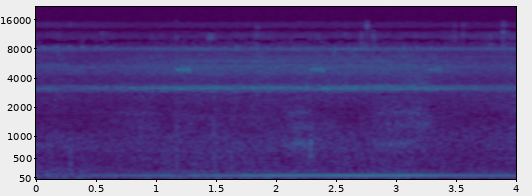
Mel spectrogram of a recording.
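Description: Faint, steady, high-pitched insect trill in the yard, with a low hum swelling in the middle and easing off near the end.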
